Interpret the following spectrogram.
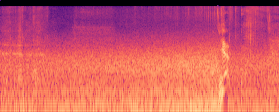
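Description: Steady outdoor background noise with a low rumble, swelling slightly. A single brief rising vocal call cuts through about three seconds in.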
